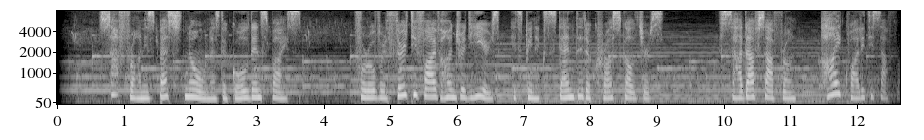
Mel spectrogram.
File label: English Iranian Accent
